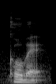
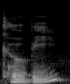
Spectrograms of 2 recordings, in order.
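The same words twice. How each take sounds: First: It is said with a Japanese pronunciation. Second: It is said like the English name. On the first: The speaker calls it right. "You should say Kobe" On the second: The speaker calls it wrong. "you shouldn't say Kobe, that's um, Kobe Bryant"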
